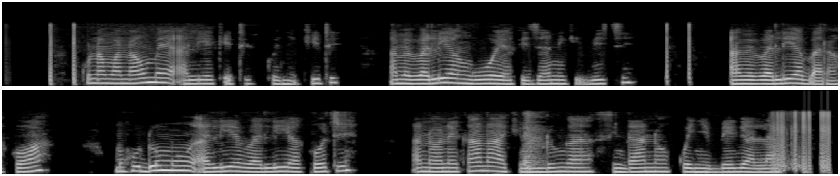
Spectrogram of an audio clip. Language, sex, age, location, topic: Swahili, female, 25-35, Kisumu, health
